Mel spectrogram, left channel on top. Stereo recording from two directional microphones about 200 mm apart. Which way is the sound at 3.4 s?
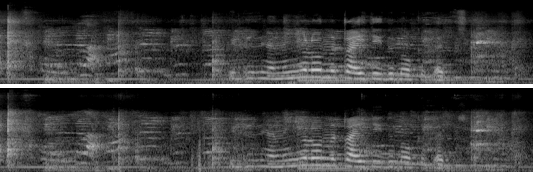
55° left (ahead or behind).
